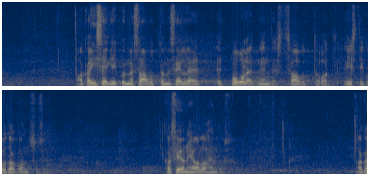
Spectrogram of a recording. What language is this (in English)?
Estonian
